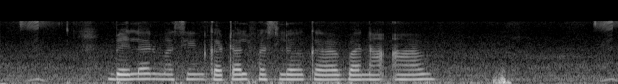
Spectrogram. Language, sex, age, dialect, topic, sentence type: Maithili, female, 18-24, Bajjika, agriculture, statement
